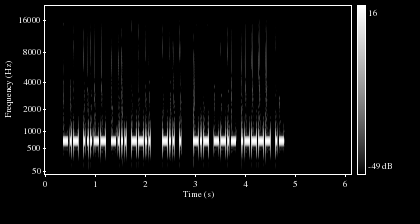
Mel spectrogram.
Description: Morse code, heard as a keyed tone, about 36 wpm, 700 Hz. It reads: K3BZ DE KQ1A
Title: USA Callsign DE Callsign - 4 Characters - 35wpm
